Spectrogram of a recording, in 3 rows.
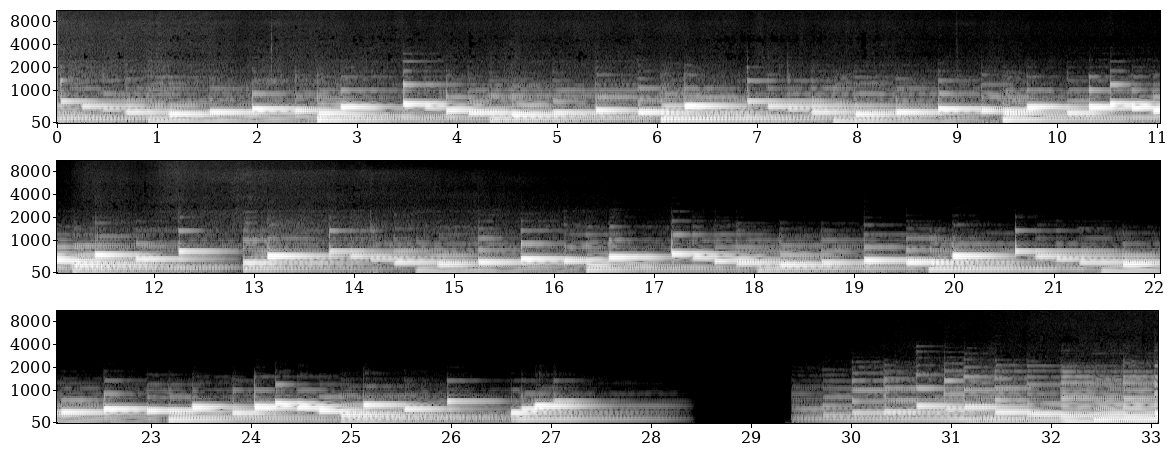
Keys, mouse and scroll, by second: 1.0 click, 2.1 click, 3.6 space, 4.0 click, 4.9 click, 5.9 click, 7.4 Tab, 8.7 click, 9.0 click, 10.8 a, 11.1 a, 12.6 click, 14.3-16.2 drag, 17.9 click, 18.4 click, 18.6 click, 18.9 click, 19.4 Tab, 20.5 space, 21.2 space, 21.6 space, 22.5 click, 23.1 space, 23.6 drag, 25.2 click, 26.2 click, 26.8 click, 28.7 click, 30.2 space, 31.6-32.2 alt+drag.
